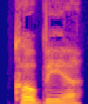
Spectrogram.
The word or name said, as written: cobia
